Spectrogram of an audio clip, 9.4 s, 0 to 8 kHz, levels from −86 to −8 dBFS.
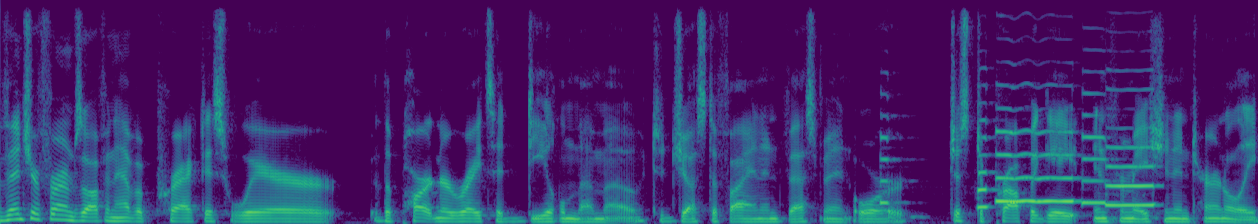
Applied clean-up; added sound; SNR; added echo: none; Wind instrument, woodwind instrument; -3 dB; none.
